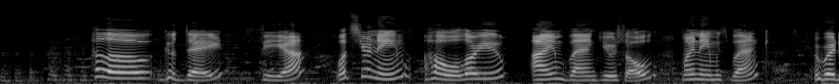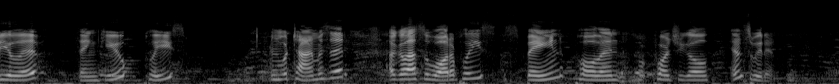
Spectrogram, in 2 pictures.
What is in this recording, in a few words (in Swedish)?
engelska; COMENIUS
